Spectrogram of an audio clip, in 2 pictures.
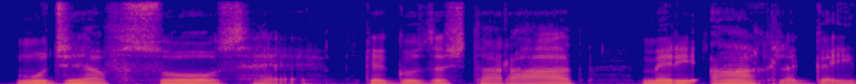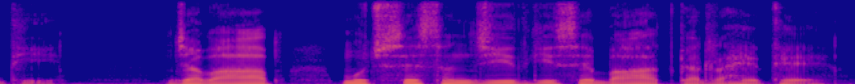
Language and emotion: Urdu, sad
